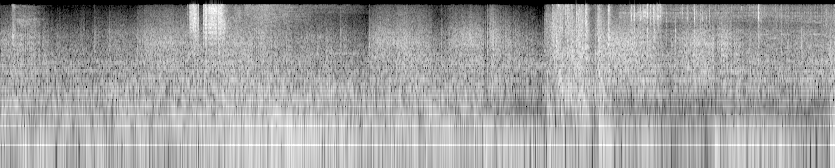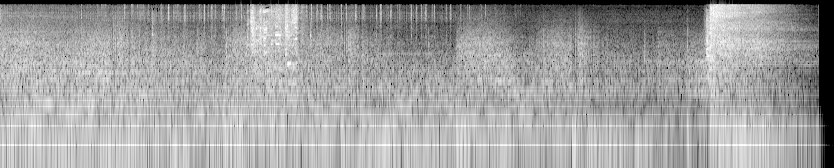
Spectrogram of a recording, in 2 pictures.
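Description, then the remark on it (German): A Ferrari sports car drives out of a truck, its engine roaring loudly and continuously, with deep rumbling and sharp booming bursts layered over a dense, full mix, with no one talking. “So, ich habe hier nochmal einfach so zum, zum Hören nochmal diesen, diese ah, Präsentation, ah, wie dieser Ferrari aus dem LKW fährt.”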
